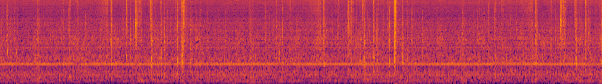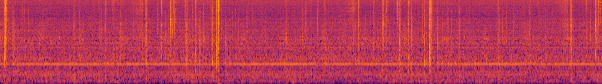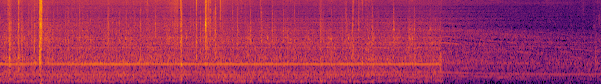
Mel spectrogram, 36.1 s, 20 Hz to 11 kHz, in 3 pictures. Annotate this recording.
unrelenting samsung laser printer successfully printing several pages without clogging.
Edirol R-1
